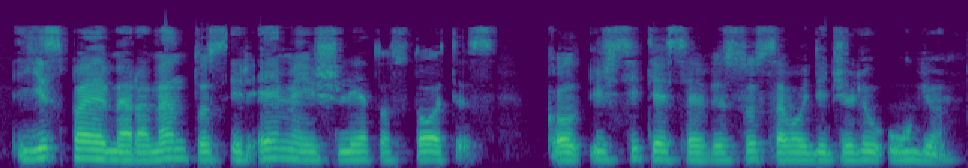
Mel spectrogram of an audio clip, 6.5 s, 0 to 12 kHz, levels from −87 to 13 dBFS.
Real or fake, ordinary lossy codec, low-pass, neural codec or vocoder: real; AAC, 32 kbps; 7.2 kHz; none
